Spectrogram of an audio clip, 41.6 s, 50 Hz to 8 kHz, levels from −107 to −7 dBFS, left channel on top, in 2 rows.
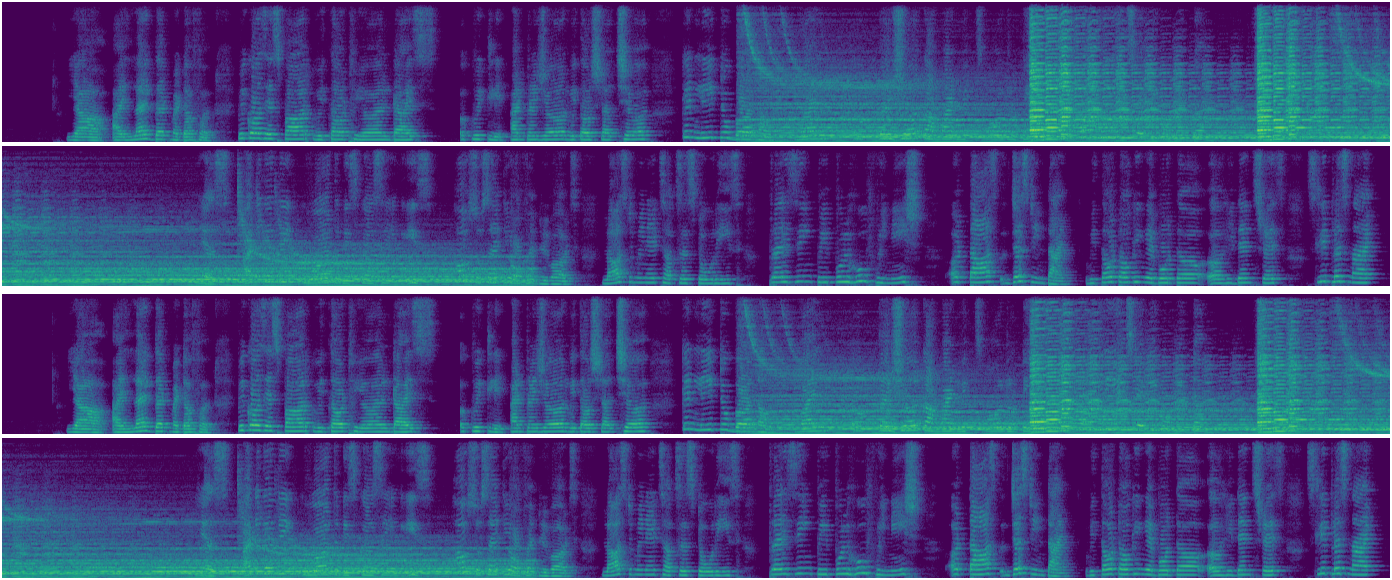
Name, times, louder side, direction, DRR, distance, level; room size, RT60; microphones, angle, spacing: voice 1, 1.0-3.1 3.5-6.4 6.9-9.7 10.2-11.6 11.9-12.4 12.7-15.6 16.1-18.2 23.7-27.2 27.6-29.3 29.8-31.9 32.3-34.5 35.0-36.8 37.1-39.9 40.4-41.3, right 2 dB, 70° right, -2 dB, 2.1 m, -45 dB
sound 1, 11.0-28.8, equal, 15° left, 2.3 m, -41 dB
sound 2, 15.4-17.3 17.6-17.7 18.0-18.1 18.8-21.1, left 3 dB, 60° left, 3.3 m, -33 dB
9.5 x 5.3 x 6.5 m, 0.39 s
head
